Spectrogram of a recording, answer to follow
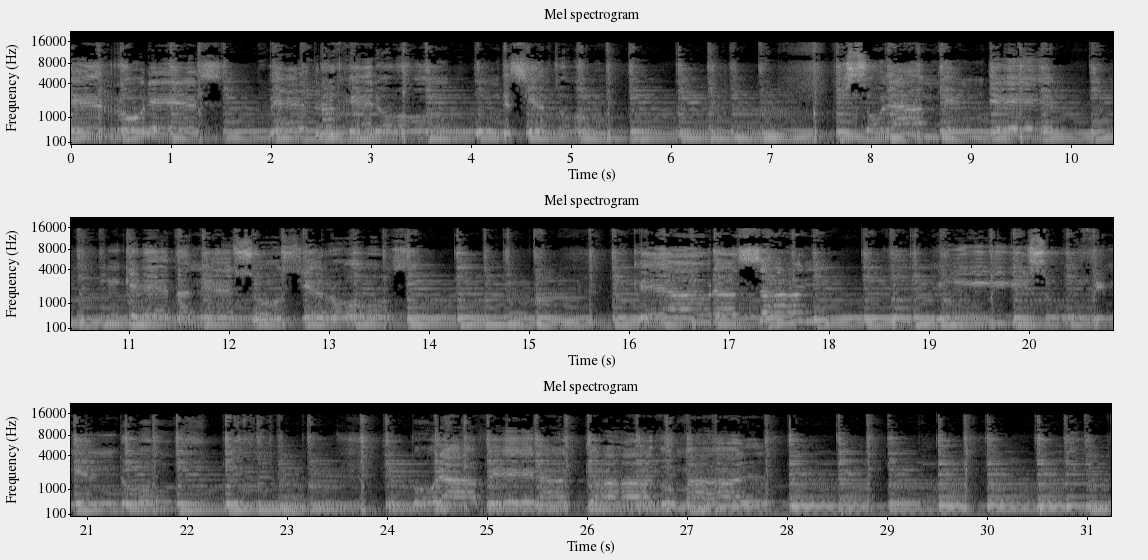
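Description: A man singing to his own strummed acoustic guitar accompaniment, with steady chords and a wavering sung melody over them.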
